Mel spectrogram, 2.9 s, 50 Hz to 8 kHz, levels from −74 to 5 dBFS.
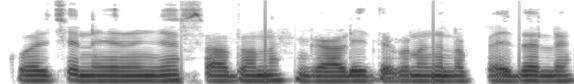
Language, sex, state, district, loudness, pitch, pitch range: Bengali, male, West Bengal, Purulia, -18 LUFS, 135 Hz, 135-140 Hz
